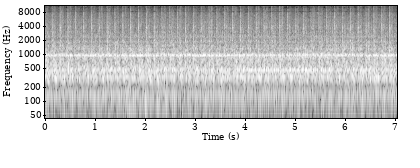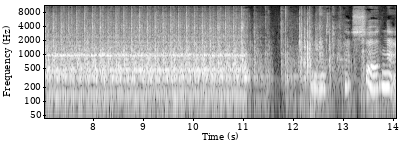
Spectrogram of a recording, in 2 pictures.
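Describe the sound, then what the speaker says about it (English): A sewing machine stitches forward along the seam of a book pillow, a steady, fast, continuous mechanical whir that runs loud and unbroken for about eleven seconds before stopping abruptly, followed by faint handling sounds. "then I'm just going to sew forwards"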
